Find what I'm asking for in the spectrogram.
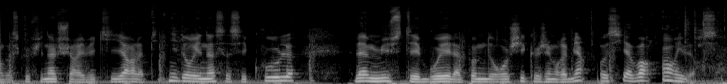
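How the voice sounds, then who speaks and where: A man in his thirties opening trading cards on his channel, chatting casually and exclaiming loudly over his pulls. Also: mid-range voice. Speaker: card-opening YouTuber. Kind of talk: casual vlog commentary.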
